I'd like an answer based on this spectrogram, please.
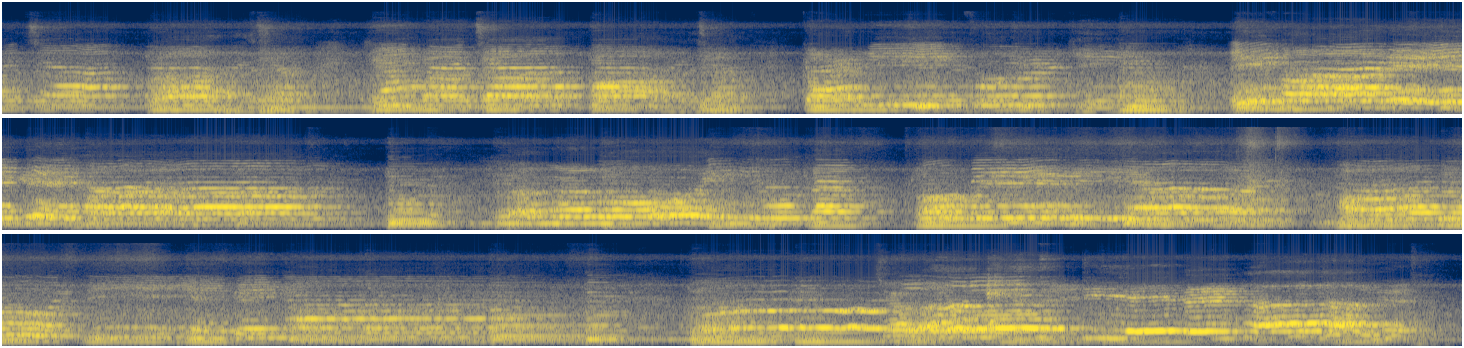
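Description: Acoustic guitar played as accompaniment to live singing, a woman's voice leading, in phrases with short breaths between them.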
